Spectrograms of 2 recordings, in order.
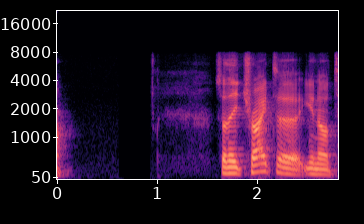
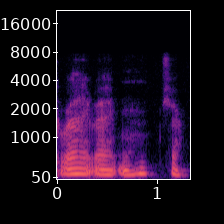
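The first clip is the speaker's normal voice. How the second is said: quiet, dry, disbelieving mm-hmm; muttered sarcastic agreement; sarcastic murmur; 11 dB quieter, slower than usual. Retold or imitated. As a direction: humour the scammer under your breath. Sceptical reply to scammer.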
